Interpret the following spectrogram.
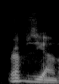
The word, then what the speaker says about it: Repzion: Oh, it's pronounced Repzion. Where'd it go? Where'd my note go? Repzion.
